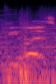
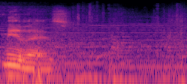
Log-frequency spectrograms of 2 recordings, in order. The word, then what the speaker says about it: Miles: Miles Gloriosus pronounced mles by the way. What? Pronounced mles. Melees. M. Right. Latin. Yeah, I know.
